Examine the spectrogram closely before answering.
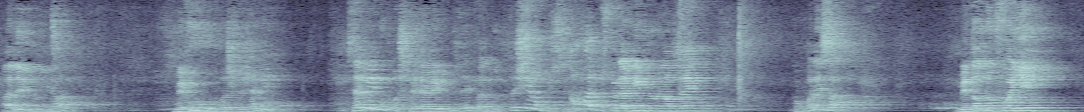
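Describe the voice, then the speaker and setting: A man's voice: a little high, sing-song, a little fast, pauses often, dark tone, slight background noise. A man from France preaching an informal sermon to his congregation, colloquial and repetitive, often checking that the room understands. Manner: colloquial, repetitive, asks the room "vous comprenez". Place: church hall. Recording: echoey church hall from far off.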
